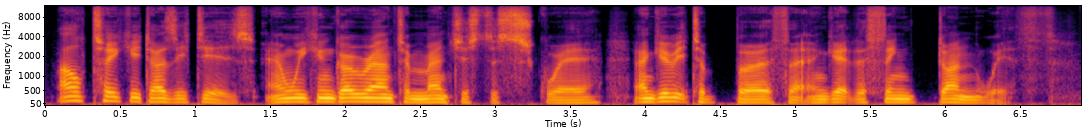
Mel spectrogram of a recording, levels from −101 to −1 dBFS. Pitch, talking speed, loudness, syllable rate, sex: 110 Hz, 215 wpm, -18 LUFS, 4.7 syllables/s, male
